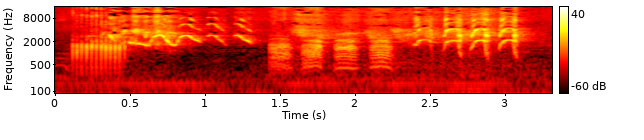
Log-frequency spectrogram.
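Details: Javan myna singing freely, used to train and lure other starlings: a grating buzz followed by looping wavy whistles, a few nasal honk-like notes, and more bouncing slurred whistles.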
